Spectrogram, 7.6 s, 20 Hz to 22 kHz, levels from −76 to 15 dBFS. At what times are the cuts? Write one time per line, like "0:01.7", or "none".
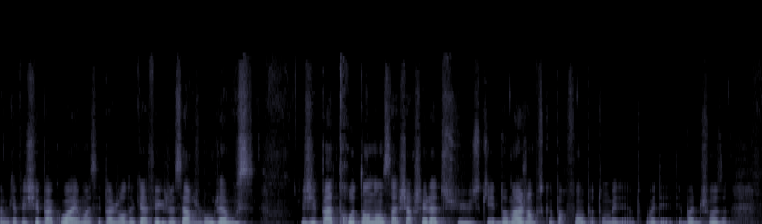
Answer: none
